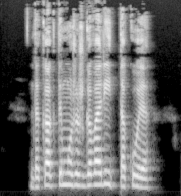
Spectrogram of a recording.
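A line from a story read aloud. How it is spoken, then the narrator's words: Angry bark. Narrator (Russian): Он злобно гаркнул на меня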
